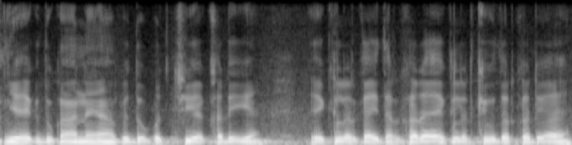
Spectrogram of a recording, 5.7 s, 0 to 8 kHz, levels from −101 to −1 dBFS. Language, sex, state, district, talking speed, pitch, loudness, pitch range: Hindi, male, Bihar, West Champaran, 210 wpm, 110 Hz, -12 LUFS, 105-110 Hz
